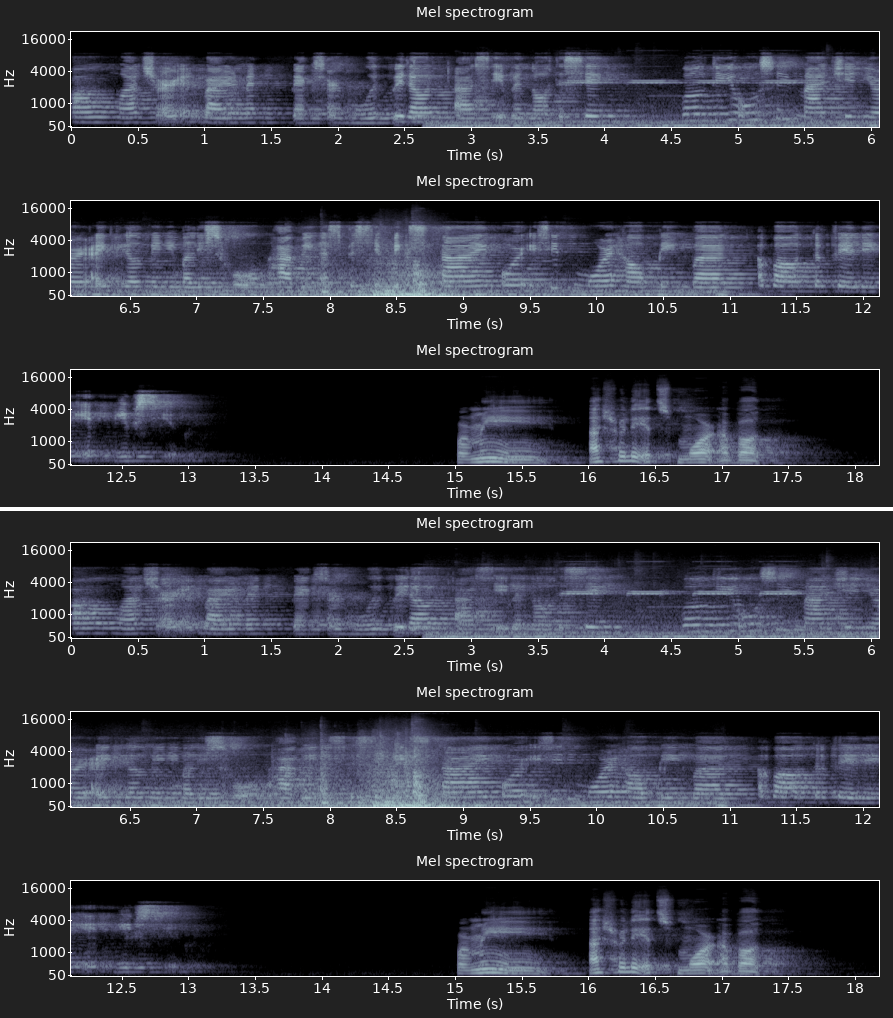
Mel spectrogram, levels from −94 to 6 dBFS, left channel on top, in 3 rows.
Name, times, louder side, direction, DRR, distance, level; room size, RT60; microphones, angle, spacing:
voice 1, 0.0-1.4 1.7-4.1 4.6-12.9, left 5 dB, 80° left, 4 dB, 4.9 m, -31 dB
Train, 2.6-11.0, right 1 dB, 35° right, 2.3 m, -32 dB
voice 2, 15.0-15.7 16.0-17.4, equal, ahead, 8 dB, 1.2 m, -30 dB
25.0 x 24.0 x 6.3 m, 0.76 s
head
